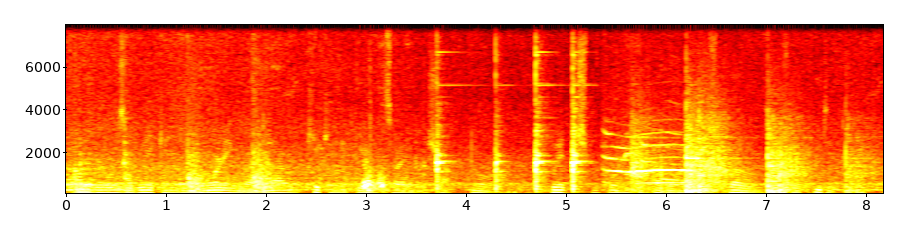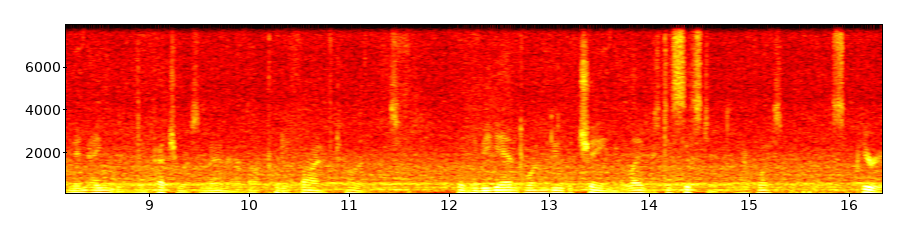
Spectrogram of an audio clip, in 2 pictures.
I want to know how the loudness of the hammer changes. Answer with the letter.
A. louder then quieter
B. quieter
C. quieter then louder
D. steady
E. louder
A.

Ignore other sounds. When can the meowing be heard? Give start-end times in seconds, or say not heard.
5.3-7.0.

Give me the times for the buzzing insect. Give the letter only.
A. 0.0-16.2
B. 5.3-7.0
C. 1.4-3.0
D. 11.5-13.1
A.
